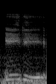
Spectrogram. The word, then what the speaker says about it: EDI: are you named edie edie is the phonetic pronunciation of edi that is an acronym for enhanced defense intelligence how are you getting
